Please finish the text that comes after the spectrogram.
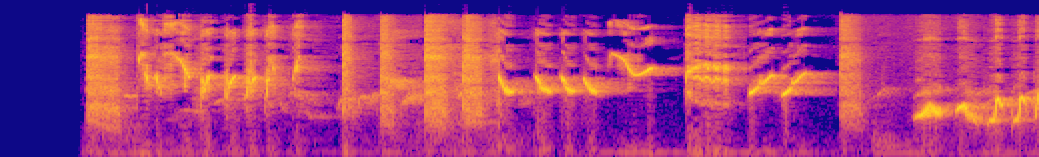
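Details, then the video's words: White-rumped shama song, used as a lure to provoke rival shamas: loud slurred whistles, rapid trills and sweeping phrases tumbling one after another at high pitch, with brief pauses between bursts. "Suara kicauan muraibatu"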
